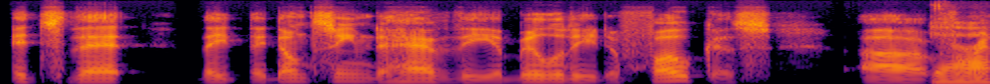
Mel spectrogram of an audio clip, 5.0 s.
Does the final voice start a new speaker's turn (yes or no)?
no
